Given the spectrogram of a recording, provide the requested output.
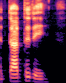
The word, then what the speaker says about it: Dadiri: Can I just say, what's the correct pronunciation of it? Because I've read a few different pronunciations on it. How is the word supposed to be said? – Dadiri. – Dadiri. – Yeah, Dadiri. You know that song, do a diddy diddy dum diddy do? – Yeah, that like that?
